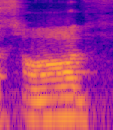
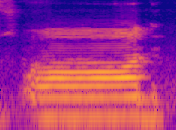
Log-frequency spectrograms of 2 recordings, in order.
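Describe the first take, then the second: First: The word is said with a light, thin sound. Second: The word is said with a heavy, thick sound. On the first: The speaker calls it wrong. "ये गलत है पढ़ना" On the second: The speaker calls it right. "ये पुर पढ़ा जाता है"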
